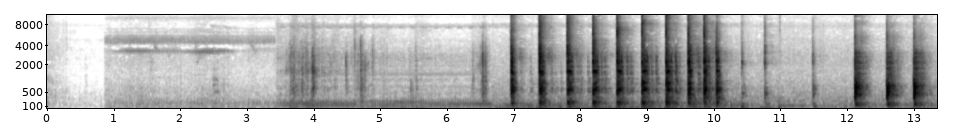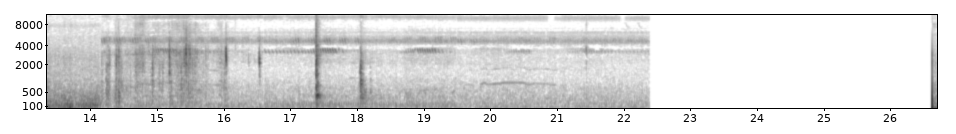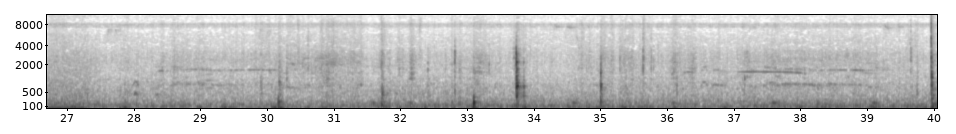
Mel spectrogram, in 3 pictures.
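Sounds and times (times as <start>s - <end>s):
hand tool striking wood: 6.5s - 13.4s.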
